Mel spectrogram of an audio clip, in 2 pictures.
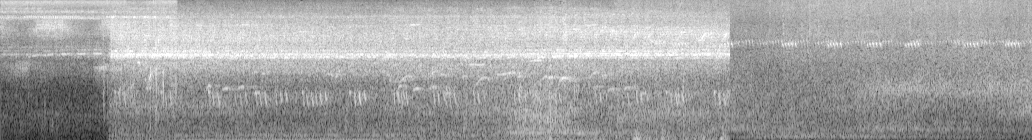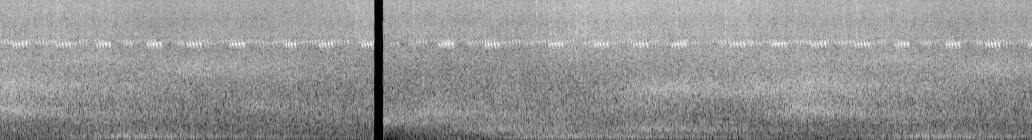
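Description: A loud, steady, high-pitched chorus of insects for about the first ten seconds. After a sudden cut, the background is quieter, with an insect chirping steadily about twice a second.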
